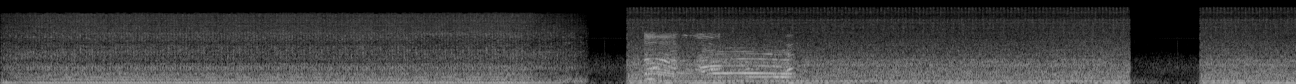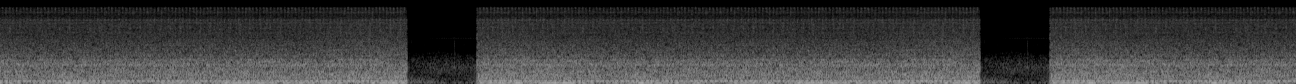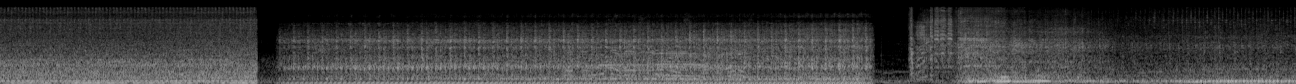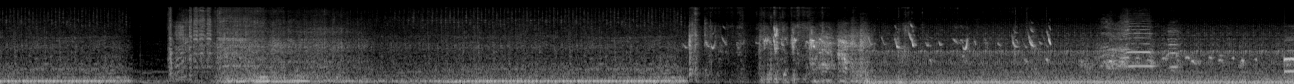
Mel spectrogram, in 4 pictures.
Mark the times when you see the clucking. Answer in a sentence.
The clucking can be heard from 45.7 to 51.7 s.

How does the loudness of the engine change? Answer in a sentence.
The volume of the engine stays about the same.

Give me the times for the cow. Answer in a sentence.
The cow can be heard from 6.4 to 8.0 s and from 31.4 to 33.5 s.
